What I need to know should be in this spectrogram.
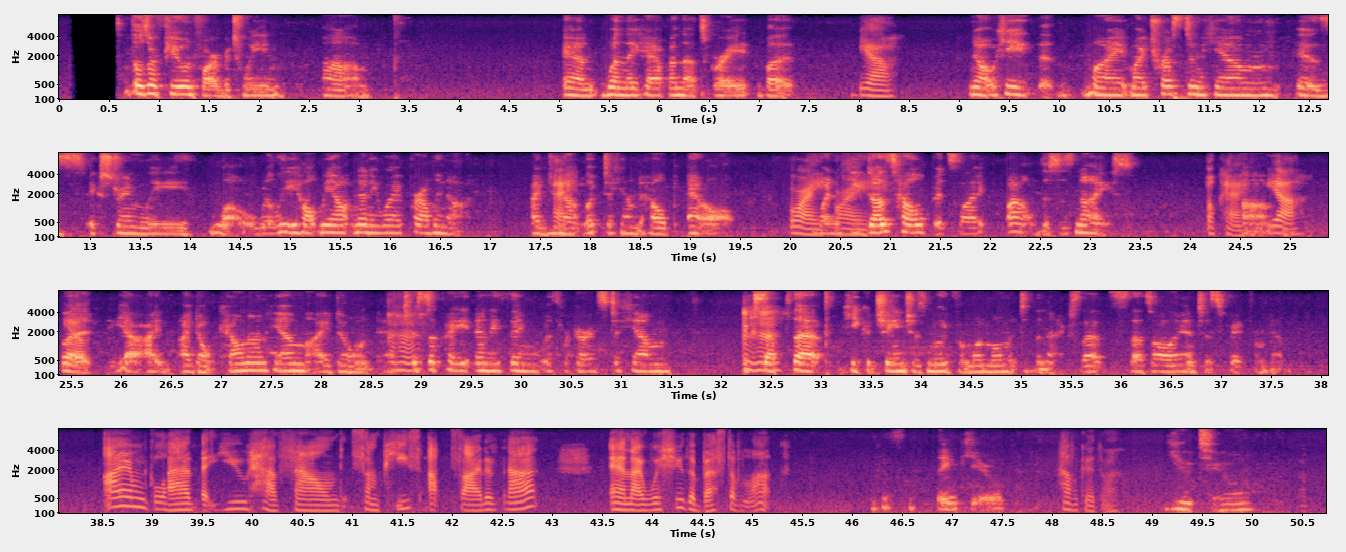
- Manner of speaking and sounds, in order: static; tapping; other background noise; chuckle
- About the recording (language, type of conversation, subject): English, advice, How can I rebuild trust in my romantic partner after it's been broken?
- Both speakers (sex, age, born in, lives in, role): female, 45-49, United States, United States, advisor; female, 50-54, United States, United States, user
